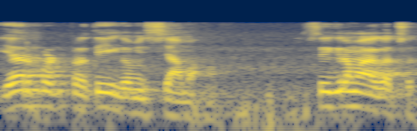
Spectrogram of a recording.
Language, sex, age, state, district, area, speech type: Sanskrit, male, 45-60, Odisha, Cuttack, urban, spontaneous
